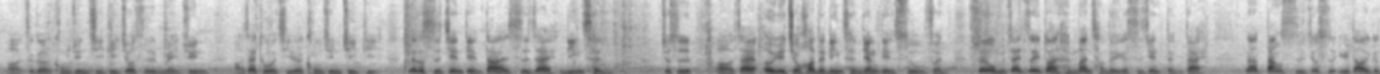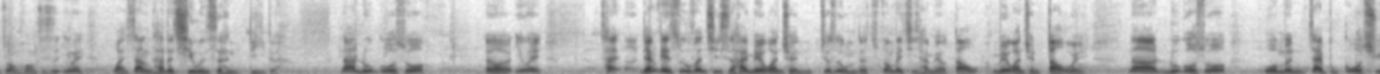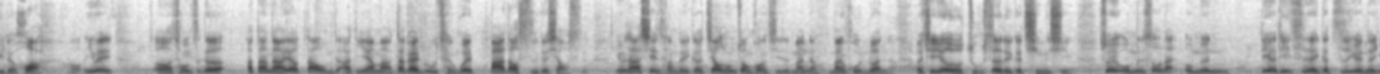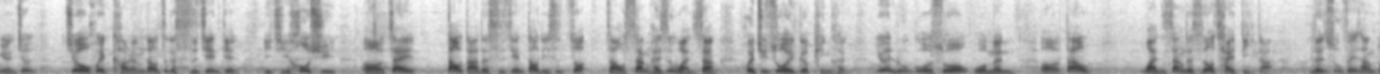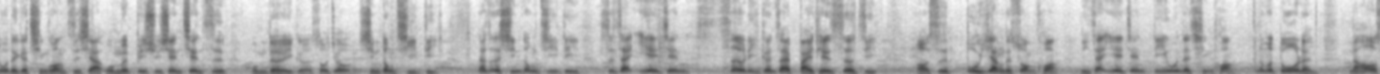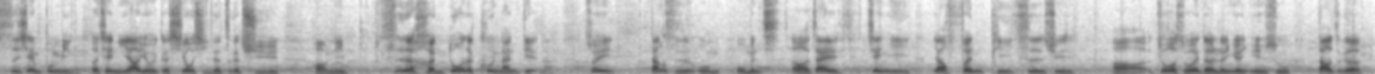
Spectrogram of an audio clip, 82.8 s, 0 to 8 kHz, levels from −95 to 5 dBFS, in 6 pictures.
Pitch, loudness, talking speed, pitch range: 130 Hz, -22 LUFS, 300 characters per minute, 115-165 Hz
